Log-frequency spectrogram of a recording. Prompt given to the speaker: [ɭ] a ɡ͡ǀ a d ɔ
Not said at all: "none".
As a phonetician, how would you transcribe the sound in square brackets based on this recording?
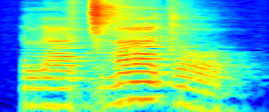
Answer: l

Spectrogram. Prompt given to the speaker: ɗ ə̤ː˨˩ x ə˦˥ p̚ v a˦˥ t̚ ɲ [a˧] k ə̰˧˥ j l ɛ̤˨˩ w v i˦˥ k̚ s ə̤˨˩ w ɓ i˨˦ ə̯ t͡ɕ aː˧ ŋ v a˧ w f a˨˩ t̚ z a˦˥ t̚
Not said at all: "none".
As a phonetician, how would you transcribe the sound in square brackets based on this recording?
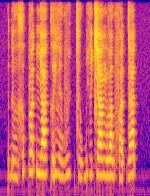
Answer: aː˧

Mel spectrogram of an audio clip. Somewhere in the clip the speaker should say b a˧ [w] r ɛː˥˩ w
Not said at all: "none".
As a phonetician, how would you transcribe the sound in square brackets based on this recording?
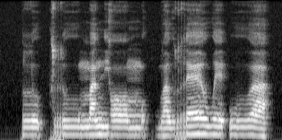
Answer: w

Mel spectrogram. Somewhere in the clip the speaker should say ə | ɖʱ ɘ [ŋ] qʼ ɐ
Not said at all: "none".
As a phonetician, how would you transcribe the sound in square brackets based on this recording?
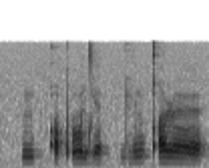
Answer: ŋ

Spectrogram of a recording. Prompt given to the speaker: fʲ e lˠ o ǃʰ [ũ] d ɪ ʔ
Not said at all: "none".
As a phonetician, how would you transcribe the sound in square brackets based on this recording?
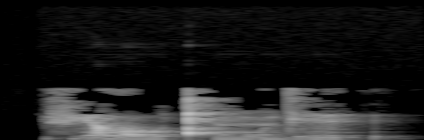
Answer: ũ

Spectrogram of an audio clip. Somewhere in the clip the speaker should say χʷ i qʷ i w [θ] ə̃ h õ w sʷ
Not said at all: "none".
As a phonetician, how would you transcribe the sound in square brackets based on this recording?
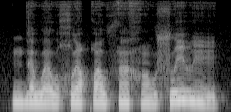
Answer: θ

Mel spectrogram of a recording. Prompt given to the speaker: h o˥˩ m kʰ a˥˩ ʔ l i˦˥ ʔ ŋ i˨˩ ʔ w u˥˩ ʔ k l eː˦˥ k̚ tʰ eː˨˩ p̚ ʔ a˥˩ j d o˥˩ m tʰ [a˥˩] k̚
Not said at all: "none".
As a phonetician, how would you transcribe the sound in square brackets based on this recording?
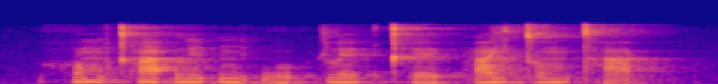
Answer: a˨˩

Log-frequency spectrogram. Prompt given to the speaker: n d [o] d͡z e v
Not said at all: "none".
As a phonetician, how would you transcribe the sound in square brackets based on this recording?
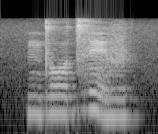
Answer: o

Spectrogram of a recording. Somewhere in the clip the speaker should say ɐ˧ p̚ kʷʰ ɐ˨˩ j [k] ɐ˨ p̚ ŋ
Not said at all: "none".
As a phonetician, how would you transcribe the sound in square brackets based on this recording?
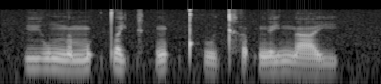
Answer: kʰ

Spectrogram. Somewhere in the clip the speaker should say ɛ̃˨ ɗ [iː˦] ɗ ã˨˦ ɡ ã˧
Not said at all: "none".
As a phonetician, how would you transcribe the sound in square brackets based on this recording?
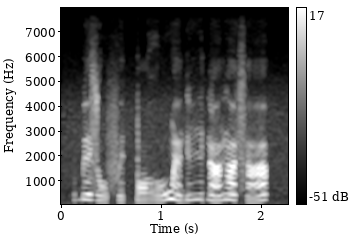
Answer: iː˦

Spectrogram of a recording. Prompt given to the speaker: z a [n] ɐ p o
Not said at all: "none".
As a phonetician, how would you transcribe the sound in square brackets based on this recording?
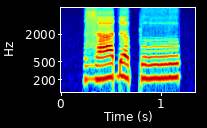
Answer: ɗ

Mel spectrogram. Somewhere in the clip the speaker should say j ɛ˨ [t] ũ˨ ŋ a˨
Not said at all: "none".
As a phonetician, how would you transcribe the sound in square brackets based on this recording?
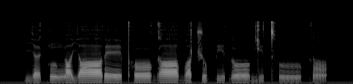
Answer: k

